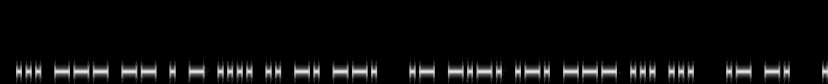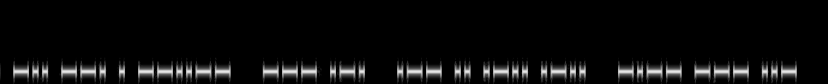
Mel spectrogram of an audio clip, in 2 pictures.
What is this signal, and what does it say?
Morse code, heard as a keyed tone, about 25 wpm, 600 Hz. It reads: SOMETHING ACROSS AN EDGE, OR WILL YOU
